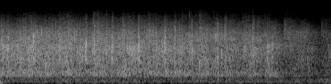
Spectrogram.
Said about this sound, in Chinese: 让我们为第17幸福小组一些鼓掌好不好，为上帝使用我们的弟兄姐妹。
